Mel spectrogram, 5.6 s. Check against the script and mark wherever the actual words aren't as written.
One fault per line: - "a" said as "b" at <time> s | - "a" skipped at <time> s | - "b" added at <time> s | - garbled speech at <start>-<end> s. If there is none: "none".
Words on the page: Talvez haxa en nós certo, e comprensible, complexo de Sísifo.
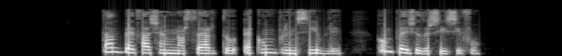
none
